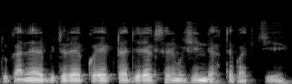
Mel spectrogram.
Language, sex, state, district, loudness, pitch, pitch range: Bengali, male, Assam, Hailakandi, -16 LUFS, 90 Hz, 85-95 Hz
